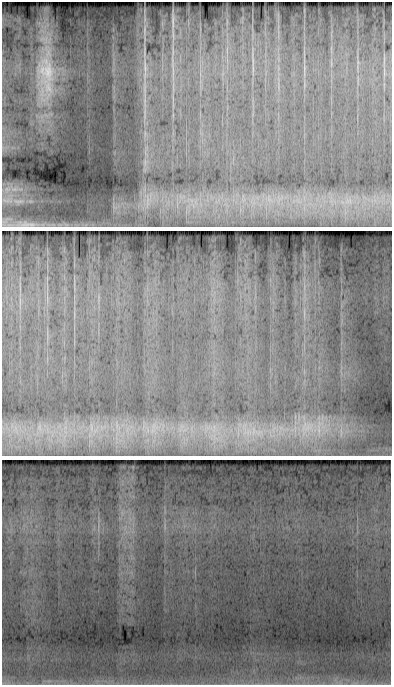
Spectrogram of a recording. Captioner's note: applause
